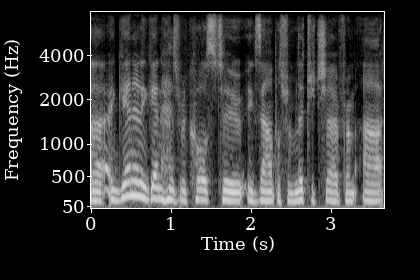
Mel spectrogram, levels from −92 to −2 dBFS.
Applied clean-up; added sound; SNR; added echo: none; none; none; none.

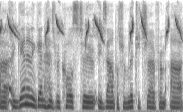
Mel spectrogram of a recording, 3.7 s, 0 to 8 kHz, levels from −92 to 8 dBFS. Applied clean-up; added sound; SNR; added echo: none; Bird vocalization, bird call, bird song; 3 dB; none.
